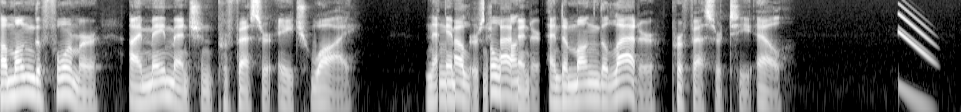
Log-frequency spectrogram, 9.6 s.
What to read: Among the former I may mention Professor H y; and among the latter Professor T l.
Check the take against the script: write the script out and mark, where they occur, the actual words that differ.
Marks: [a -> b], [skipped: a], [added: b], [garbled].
Among the former I may mention Professor H y; [garbled] and among the latter Professor T l.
